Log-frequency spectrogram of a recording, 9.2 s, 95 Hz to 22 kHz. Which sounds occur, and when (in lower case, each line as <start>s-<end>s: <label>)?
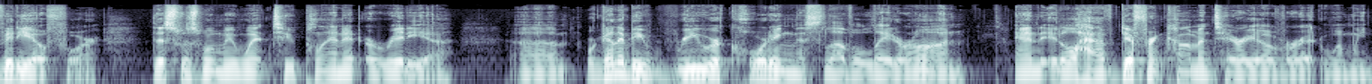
0.0s-0.6s: male speech
0.0s-9.1s: background noise
1.0s-2.9s: male speech
3.5s-3.8s: male speech
3.9s-6.5s: male speech
6.6s-9.1s: male speech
